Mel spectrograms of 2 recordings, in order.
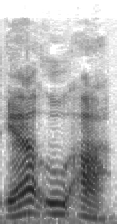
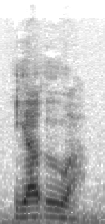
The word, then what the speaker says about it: Yahuwah: When these letters for God's sacred name are pronounced out together in their vowel forms, they would be pronounced as Yahuwah or Yahuwah.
